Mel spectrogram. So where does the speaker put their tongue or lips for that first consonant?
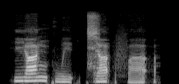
palate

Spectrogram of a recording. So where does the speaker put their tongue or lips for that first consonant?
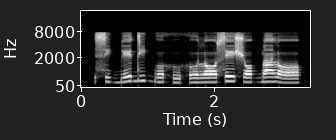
tongue tip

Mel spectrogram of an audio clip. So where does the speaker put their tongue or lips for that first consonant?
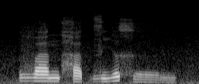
lips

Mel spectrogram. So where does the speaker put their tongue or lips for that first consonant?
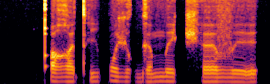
uvula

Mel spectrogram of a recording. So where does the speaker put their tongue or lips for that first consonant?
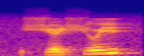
palate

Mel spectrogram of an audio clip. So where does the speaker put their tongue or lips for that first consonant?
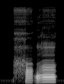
throat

